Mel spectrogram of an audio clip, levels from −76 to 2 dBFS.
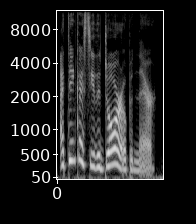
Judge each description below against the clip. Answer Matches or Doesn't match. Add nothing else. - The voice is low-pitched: Doesn't match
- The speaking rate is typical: Doesn't match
